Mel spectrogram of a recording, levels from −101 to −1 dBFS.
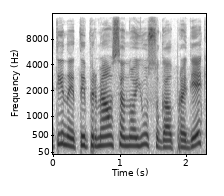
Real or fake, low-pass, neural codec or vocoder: real; 14.4 kHz; none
